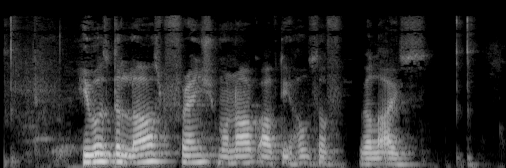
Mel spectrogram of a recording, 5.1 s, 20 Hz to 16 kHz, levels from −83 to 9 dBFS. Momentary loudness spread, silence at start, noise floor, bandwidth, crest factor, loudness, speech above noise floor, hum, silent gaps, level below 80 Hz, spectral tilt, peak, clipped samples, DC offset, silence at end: 25 LU; 0.1 s; -42 dBFS; 11.5 kHz; 18 dB; -18 LUFS; 25 dB; none; none; -52 dBFS; -7.5 dB/octave; -2 dBFS; under 0.1%; under 0.1%; 0.35 s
